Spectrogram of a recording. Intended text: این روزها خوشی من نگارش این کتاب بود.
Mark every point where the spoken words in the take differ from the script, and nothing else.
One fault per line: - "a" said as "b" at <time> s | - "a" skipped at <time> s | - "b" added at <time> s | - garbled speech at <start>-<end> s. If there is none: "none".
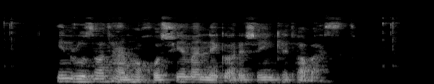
- "تنها" added at 1.1 s
- "بود" said as "است" at 3.1 s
